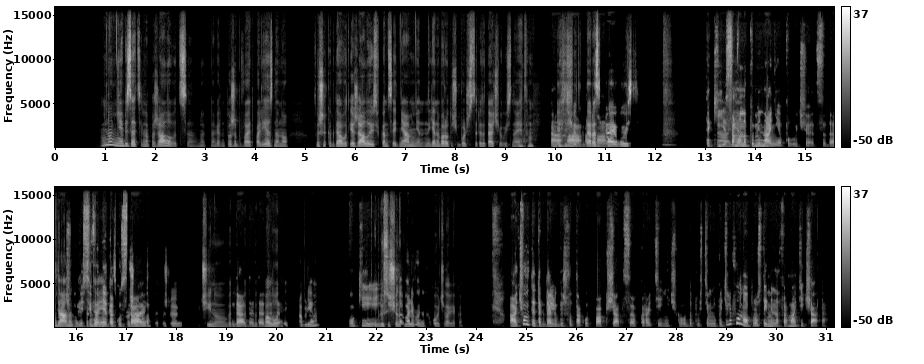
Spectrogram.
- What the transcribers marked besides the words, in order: laughing while speaking: "на этом, я ещё тогда расстраиваюсь"
- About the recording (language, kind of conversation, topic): Russian, podcast, Что помогает тебе расслабиться после тяжёлого дня?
